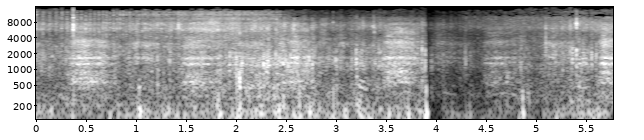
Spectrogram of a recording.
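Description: Rattling and crunching of a mountain bike moving over a rough dirt forest trail, heard through a camera mounted on the handlebars. The noise drops off sharply about four seconds in, then builds again.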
